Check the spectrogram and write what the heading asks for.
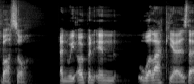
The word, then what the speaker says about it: Wallachia: and we open in wallachia is that how you say it malacchio wallachia or something like that yeah I think it's pronounced both ways in the show but mostly wilakia well Ikea sounds more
